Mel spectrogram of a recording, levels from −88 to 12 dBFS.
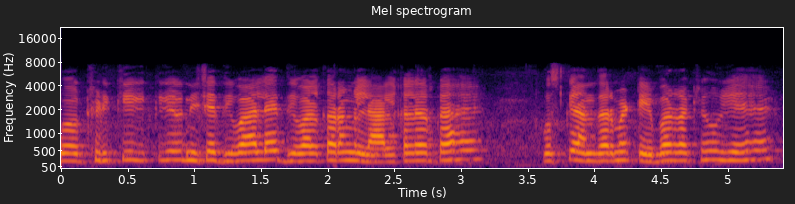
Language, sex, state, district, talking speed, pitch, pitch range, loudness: Hindi, female, Maharashtra, Gondia, 220 wpm, 230 Hz, 220-240 Hz, -16 LUFS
